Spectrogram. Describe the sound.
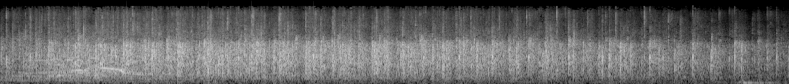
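Dense clapping from a large audience welcoming the fourth battalion and Gurukul students at a gathering. It runs continuously, holds steady and thins slightly toward the end.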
